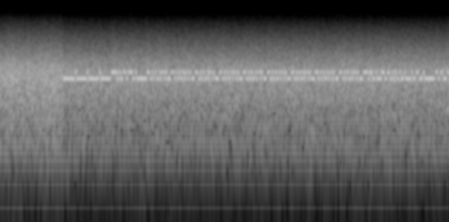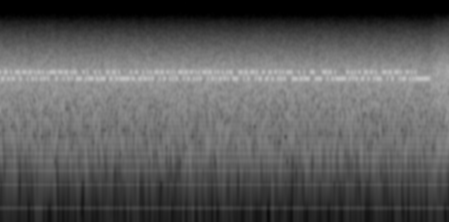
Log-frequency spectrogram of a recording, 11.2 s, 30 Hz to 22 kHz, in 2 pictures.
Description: RTTY (50 baud, 450 Hz shift), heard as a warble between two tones, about 2350 Hz centre, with radio static. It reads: RYRYRYRYRYRYRYRYRY UR2LIA DE BG8WJ R R FB HIRO. RIG HR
